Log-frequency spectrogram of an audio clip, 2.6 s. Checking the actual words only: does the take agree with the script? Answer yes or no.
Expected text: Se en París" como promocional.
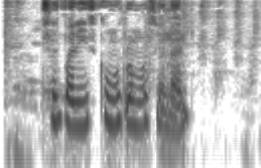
yes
